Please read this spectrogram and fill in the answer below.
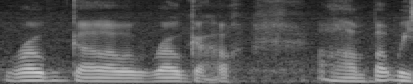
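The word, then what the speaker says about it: rongorongo: Easter Island has something known as the in English they say rango rango. It's not really pronounced that way.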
